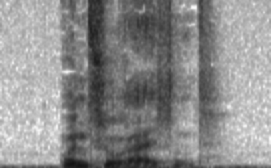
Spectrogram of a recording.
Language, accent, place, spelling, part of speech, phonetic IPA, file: German, Germany, Berlin, unzureichend, adjective, [ˈʔʊnt͡suːˌʁaɪ̯çn̩t], De-unzureichend.ogg
- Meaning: inadequate, insufficient, deficient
